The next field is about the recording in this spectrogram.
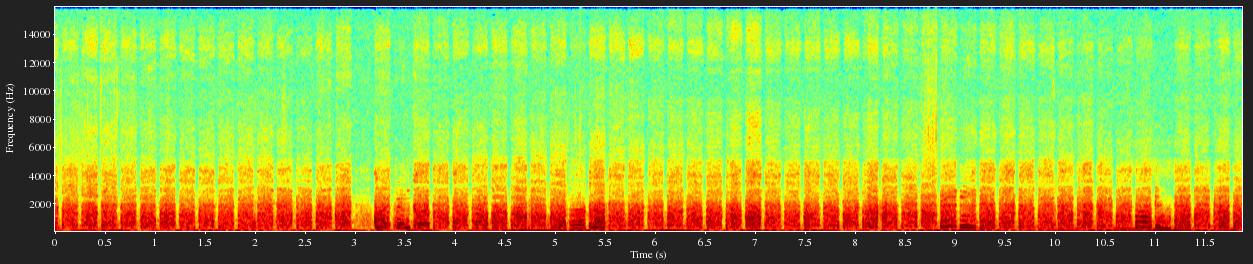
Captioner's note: noise of the spiritbox in the background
